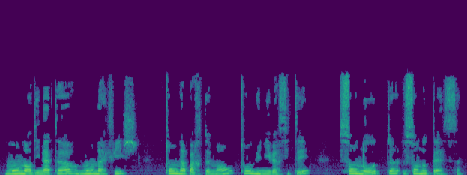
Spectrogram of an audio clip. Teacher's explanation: mon ends with the consonant, ordinateur starts with a vowel. So you're going to make the liaison.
